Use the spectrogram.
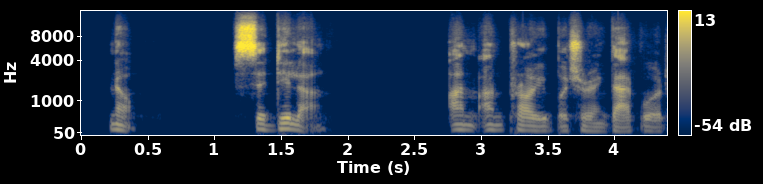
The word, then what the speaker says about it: cedilla: In French, that little hook under the C called cadella, no, cedilla. I'm probably butchering that word as well. Tells you to pronounce it as a soft s rather than a hard K.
